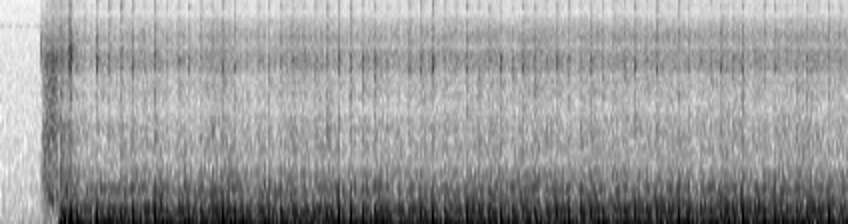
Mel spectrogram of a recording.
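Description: Starter spins briefly, the twin catches at once and settles into a steady, even idle; the starter engages cleanly and all sounds healthy.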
